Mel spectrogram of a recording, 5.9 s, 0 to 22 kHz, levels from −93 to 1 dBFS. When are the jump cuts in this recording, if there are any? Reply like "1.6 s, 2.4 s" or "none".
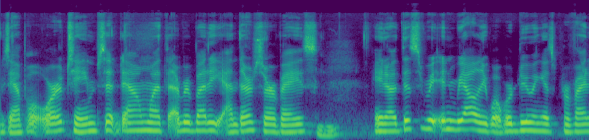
none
